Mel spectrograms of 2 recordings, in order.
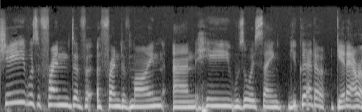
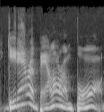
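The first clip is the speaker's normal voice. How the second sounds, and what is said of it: Nasal Australian accent. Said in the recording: “He's from Australia... that accent back to him... that lovely nasal Australian voice”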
